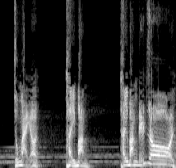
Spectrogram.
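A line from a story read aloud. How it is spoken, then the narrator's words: Sudden shout. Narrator (Vietnamese): hét lên một tiếng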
